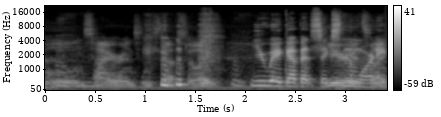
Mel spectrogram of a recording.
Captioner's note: chuckling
